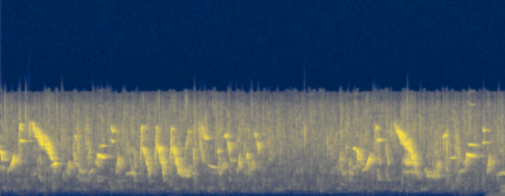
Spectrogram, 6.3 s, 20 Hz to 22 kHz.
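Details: A European Goldfinch sings from high up near Sarajevo in May 2011, a fast, tinkling run of high twittering and sliding notes without pause; a man's voice begins right at the end.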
